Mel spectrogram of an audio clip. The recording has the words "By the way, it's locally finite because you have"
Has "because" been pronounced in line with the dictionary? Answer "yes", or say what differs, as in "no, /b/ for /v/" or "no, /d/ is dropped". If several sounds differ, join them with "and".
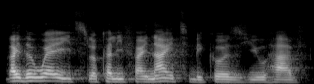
yes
